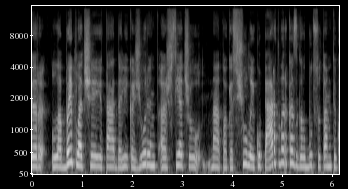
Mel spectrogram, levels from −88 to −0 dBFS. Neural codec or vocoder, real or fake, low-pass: codec, 44.1 kHz, 7.8 kbps, DAC; fake; 14.4 kHz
